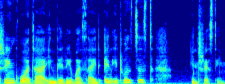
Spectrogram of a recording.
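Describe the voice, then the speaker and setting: The woman's tone is dark and mellow, with ordinary pitch variation. She keeps a fairly slow pace. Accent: Kenyan. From Kenya, Kikuyu region. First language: Kikuyu or Swahili. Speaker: student vlogger. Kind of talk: cooking vlog narration. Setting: village in Kenya. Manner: casual, conversational.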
